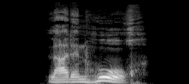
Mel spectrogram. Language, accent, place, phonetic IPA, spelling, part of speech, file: German, Germany, Berlin, [ˌlaːdn̩ ˈhoːx], laden hoch, verb, De-laden hoch.ogg
- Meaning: inflection of hochladen: 1. first/third-person plural present 2. first/third-person plural subjunctive I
